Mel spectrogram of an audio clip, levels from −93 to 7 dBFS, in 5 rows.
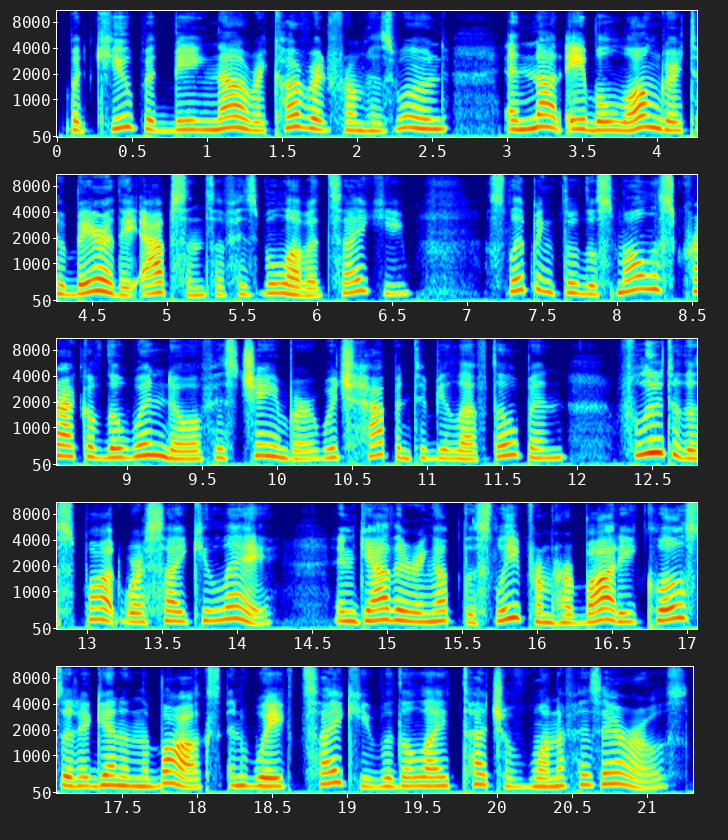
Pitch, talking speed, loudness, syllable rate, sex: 240 Hz, 195 wpm, -19 LUFS, 5.1 syllables/s, female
